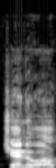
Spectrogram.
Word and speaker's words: Genoa: Uh that's the English pronunciation of Genaba.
